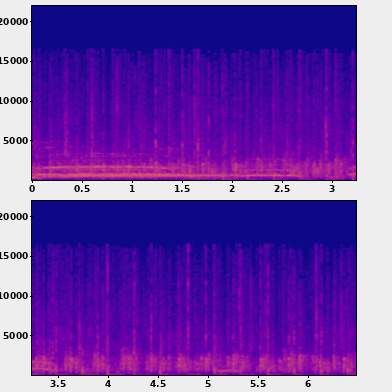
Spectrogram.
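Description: A live audience claps loudly and continuously, a dense crackle of many hands, with whoops and cheers rising over it in the first few seconds before the applause carries on steadily.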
